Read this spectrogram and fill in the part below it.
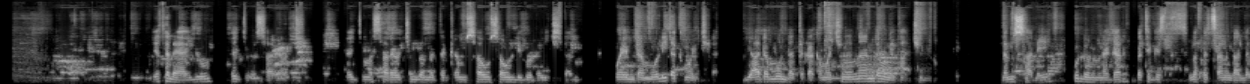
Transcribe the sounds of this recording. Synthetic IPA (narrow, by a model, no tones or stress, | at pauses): jɛt̪ʰələjajːu | ʔɨd͡ʒːməsːaɾjawo̞t͡ʃːəɨd͡ʒːməsaɾjawo̞t͡ʃːɪnbəmət̪ʼːəkʼːəmsəwsəwʊnliɡo̞d̪ajɪt͡ʃɪlal | wɔjɪmd̪əɡmo̞lit̪ʼəkʼməwjɪt͡ʃɪla̰l | jad̪əɡmo̞ɨnd̪at̪ʼːəkʼakʼəmat͡ʃːɪnɨnːaɨnd̪əhune̞t̪ʰat͡ʃːɪnəw | ləmɨsa̰le̞hulːunɨmnəɡəɾbət̪ʰɨɡɨst̪məfəsʼːəmɨnd̪alːəb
